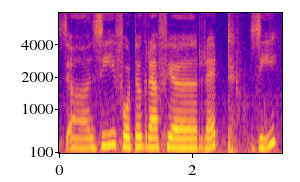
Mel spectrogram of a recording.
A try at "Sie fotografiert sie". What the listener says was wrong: No E required.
